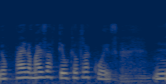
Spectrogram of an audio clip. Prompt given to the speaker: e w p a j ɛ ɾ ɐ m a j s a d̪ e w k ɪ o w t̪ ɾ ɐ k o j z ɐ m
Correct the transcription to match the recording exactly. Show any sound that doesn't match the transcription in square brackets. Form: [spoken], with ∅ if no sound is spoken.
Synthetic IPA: e w p a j ɛ ɾ ɐ m a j [z] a [t̪] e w k ɪ o w t̪ ɾ ɐ k o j z ɐ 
